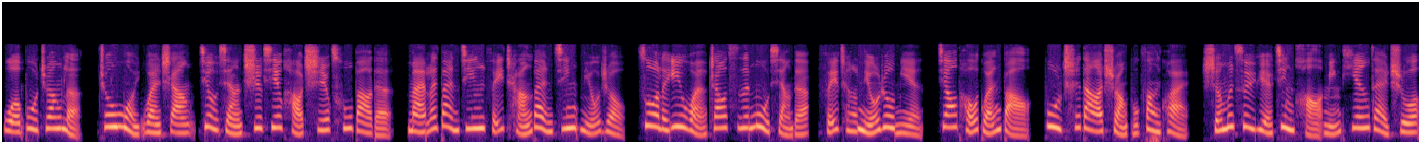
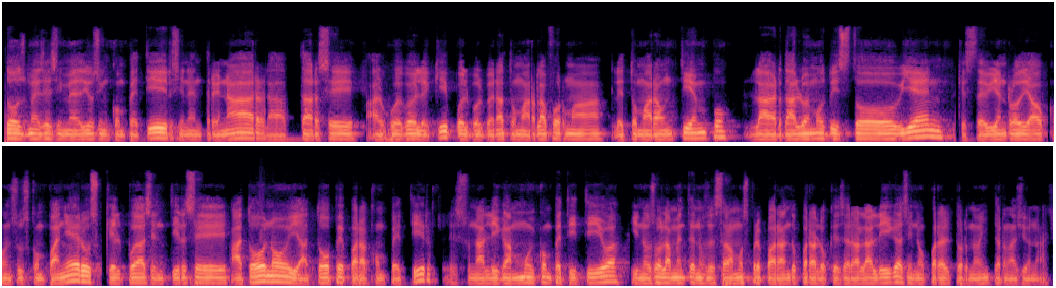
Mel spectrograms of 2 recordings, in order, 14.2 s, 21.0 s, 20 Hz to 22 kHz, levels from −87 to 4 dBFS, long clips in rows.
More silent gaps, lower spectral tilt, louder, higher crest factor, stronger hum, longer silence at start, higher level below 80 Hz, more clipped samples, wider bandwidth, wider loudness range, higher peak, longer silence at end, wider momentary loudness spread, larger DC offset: first, 0.80-0.94 s, 3.92-4.04 s, 6.23-6.35 s, 8.10-8.16 s, 9.22-9.34 s, 10.30-10.41 s, 11.88-11.99 s vs none; second, -4 dB/octave vs -6.5 dB/octave; about the same, -17 LUFS vs -19 LUFS; about the same, 14 dB vs 18 dB; neither; about the same, 0 s vs 0 s; second, -56 dBFS vs -42 dBFS; neither; second, 7.6 kHz vs 11.5 kHz; about the same, 1 LU vs 3 LU; about the same, -2 dBFS vs 0 dBFS; about the same, 0 s vs 0.05 s; about the same, 6 LU vs 8 LU; neither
